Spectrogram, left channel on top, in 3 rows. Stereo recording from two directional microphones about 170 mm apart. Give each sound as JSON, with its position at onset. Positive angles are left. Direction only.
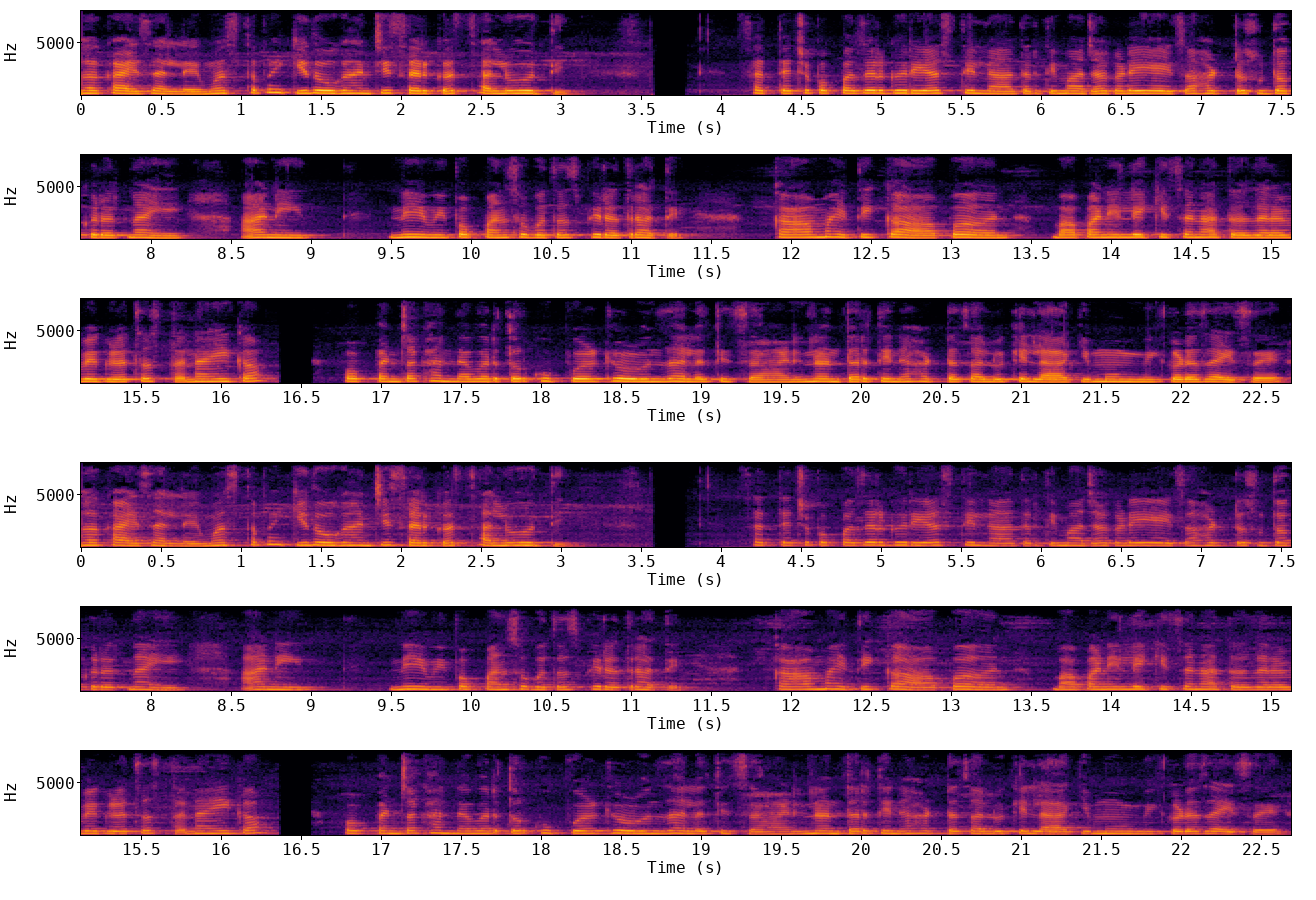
{"t": 0.0, "sound": "a woman's voice", "side_deg": 20}
{"t": 4.2, "sound": "a woman's voice", "side_deg": 35}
